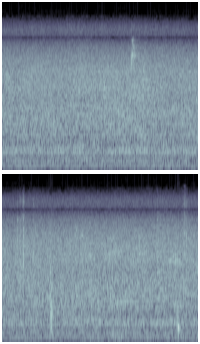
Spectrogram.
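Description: Honey bees hum in a dense, steady drone at an opened hive on a cold spring day, with a couple of brief close taps.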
